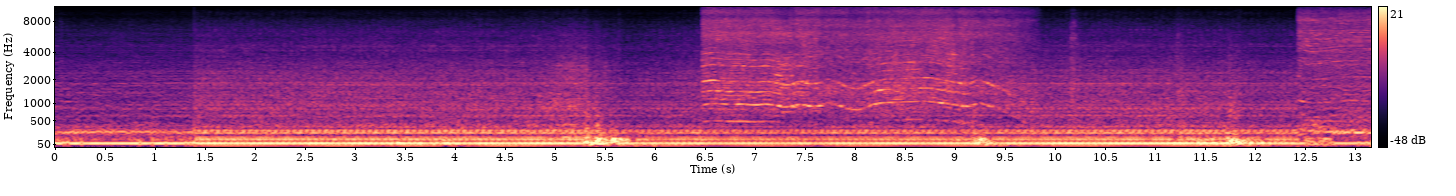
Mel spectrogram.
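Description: Wood-Mizer LT15 Wide sawmill's engine running steadily between cuts. In the middle a hiss with a wavering, whistle-like whine joins it for a few seconds, and another hiss comes in near the end.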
